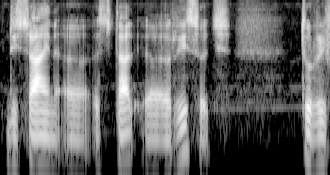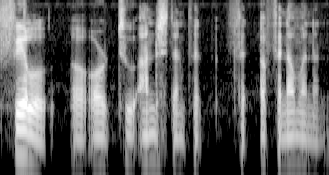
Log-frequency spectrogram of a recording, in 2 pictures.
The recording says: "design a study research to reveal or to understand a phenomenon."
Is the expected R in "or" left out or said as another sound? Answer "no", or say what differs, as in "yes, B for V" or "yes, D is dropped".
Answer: no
